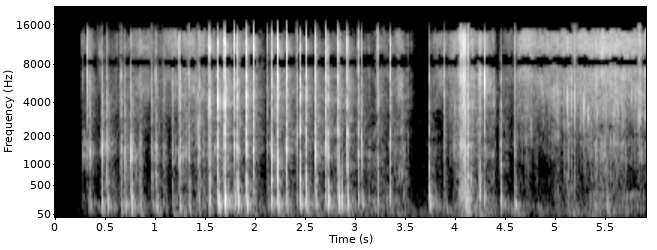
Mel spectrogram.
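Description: Long acrylic nails tap and scratch the green lid and shrink-wrap of a stacked IKEA PRUTA set of hollow, empty clear plastic food containers with a paper label. A fast run of sharp, crisp plastic clicks is followed, after a brief pause, by softer crinkly scratching on the wrap.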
